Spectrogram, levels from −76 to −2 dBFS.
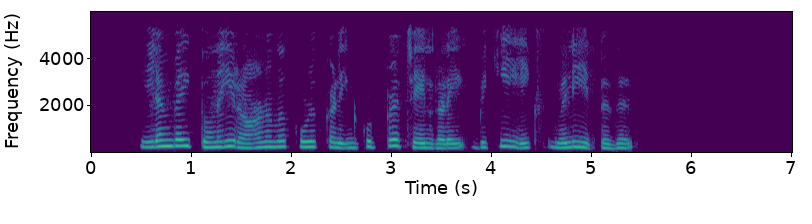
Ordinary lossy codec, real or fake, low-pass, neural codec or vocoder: AAC, 24 kbps; fake; 5.4 kHz; autoencoder, 44.1 kHz, a latent of 192 numbers a frame, MeloTTS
